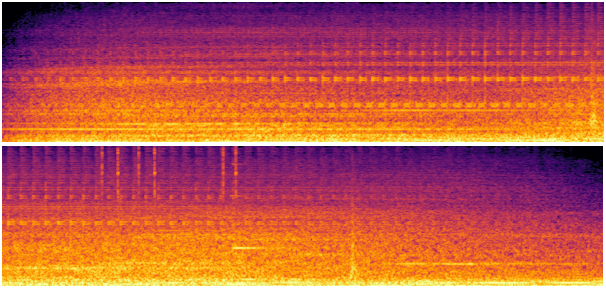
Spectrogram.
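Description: Dark horror-film score: a sustained low rumbling drone with layered tones, swelling in over the first second and running steadily, then cutting off abruptly at the end.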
